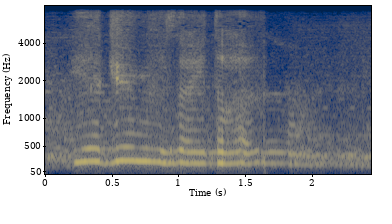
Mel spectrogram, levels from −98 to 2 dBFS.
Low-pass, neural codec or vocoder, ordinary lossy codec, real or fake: 7.2 kHz; codec, 24 kHz, 0.9 kbps, WavTokenizer, medium speech release version 2; none; fake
